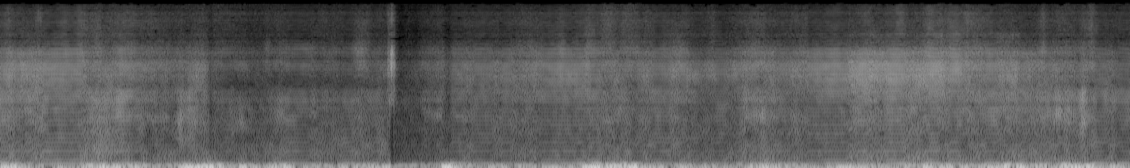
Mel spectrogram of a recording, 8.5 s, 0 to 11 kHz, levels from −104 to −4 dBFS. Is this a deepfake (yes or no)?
yes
